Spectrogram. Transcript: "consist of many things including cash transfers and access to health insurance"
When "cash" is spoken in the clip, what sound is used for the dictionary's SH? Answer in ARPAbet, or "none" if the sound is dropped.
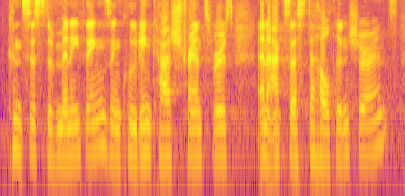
SH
